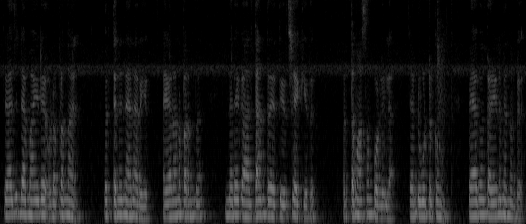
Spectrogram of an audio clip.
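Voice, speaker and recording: A woman reading the lines of a quiet adult man who gives grave news in a low, measured way. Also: close to an everyday voice, low-quality recording.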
